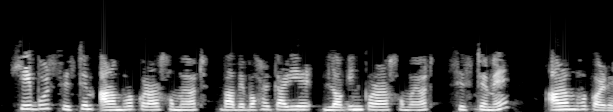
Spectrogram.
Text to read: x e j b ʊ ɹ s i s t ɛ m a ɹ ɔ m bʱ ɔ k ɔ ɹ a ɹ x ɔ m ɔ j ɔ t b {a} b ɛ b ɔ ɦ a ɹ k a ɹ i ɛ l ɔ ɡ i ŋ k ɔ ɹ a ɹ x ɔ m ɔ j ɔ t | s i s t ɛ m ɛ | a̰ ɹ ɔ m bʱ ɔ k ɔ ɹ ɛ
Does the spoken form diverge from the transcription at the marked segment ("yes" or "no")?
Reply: no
